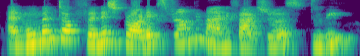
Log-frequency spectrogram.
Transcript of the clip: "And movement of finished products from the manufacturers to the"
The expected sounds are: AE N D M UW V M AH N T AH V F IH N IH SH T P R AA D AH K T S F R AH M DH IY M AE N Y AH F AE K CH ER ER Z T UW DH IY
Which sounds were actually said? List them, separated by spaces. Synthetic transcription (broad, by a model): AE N D M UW M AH N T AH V F IH N IH SH T P R AA D AH K T S F R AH M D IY M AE N Y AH F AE K CH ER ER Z T UW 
